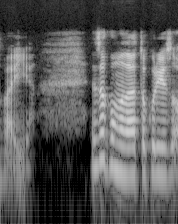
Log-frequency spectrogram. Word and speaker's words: Bahía: Si leyéramos la H del inglés, leeríamos Bahía. Pero nosotros ignoramos, así que solo leemos Bahía.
